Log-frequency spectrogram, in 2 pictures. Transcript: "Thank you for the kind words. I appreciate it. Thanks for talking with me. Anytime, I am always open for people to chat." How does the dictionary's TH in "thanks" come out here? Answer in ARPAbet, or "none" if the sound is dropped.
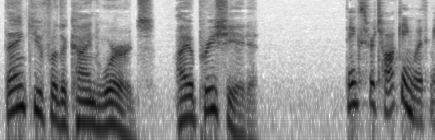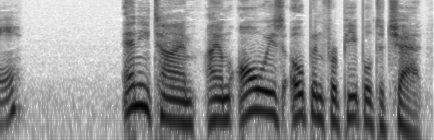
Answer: TH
